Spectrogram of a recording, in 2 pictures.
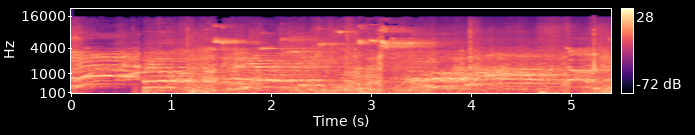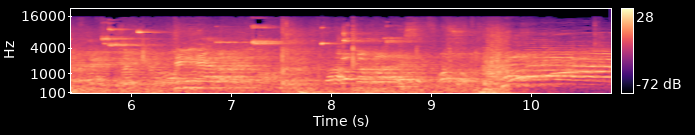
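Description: Basketball game in a gymnasium: a basketball bouncing on the hardwood floor, sneakers squeaking, and players' voices, all echoing around the hall.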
